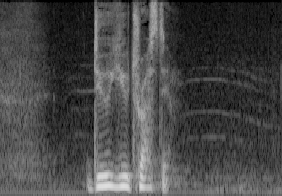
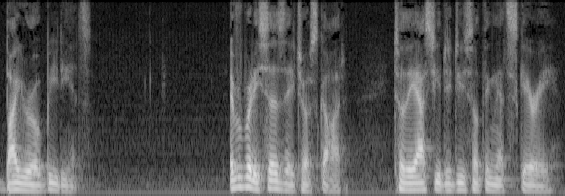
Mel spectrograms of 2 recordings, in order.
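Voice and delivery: ordinary talk, nothing marked

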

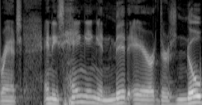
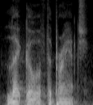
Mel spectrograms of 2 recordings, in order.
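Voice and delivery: lower, calm command from God; God's voice; 6 semitones lower than usual. Retold or imitated. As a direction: say it low and steady. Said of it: "And God says".

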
